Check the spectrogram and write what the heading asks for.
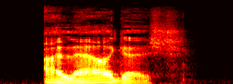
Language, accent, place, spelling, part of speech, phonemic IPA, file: German, Germany, Berlin, allergisch, adjective / adverb, /ˌaˈlɛʁɡɪʃ/, De-allergisch.ogg
- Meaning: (adjective) allergic; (adverb) allergically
